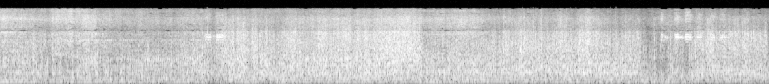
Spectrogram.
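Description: Loud wind buffeting the microphone over the rushing noise of a moving vehicle, recorded while riding in the open. Two faint short high chirps come through, about a third of the way in and near the end.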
